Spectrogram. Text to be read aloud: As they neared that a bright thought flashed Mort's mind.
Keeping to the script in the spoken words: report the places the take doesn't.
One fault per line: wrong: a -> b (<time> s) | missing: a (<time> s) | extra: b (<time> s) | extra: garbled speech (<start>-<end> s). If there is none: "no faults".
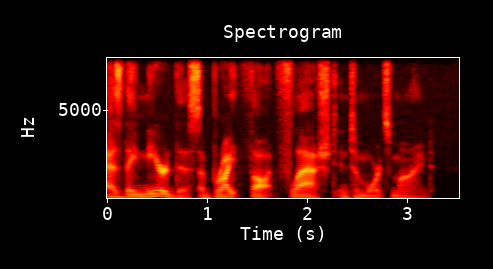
wrong: that -> this (0.7 s)
extra: into (2.3 s)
